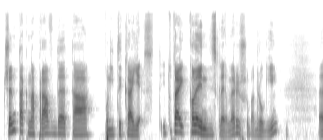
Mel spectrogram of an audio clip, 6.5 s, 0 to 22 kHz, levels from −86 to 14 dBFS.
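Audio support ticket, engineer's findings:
No fault found on listening: the speech signal arrives intact, with no dropouts, distortion or timing irregularities audible in the path.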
